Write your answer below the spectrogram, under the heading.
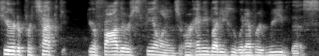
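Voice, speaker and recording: A woman speaks with a very deep, low pitch. Her pace is fairly slow and her intonation fairly even. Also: very clean recording, silent background. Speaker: spiritual healing teacher. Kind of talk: livestream talk on healing. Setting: livestream on Facebook and YouTube.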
